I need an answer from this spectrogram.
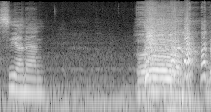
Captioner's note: groan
